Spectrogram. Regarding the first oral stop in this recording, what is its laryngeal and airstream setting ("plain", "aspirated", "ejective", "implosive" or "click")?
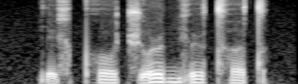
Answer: aspirated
